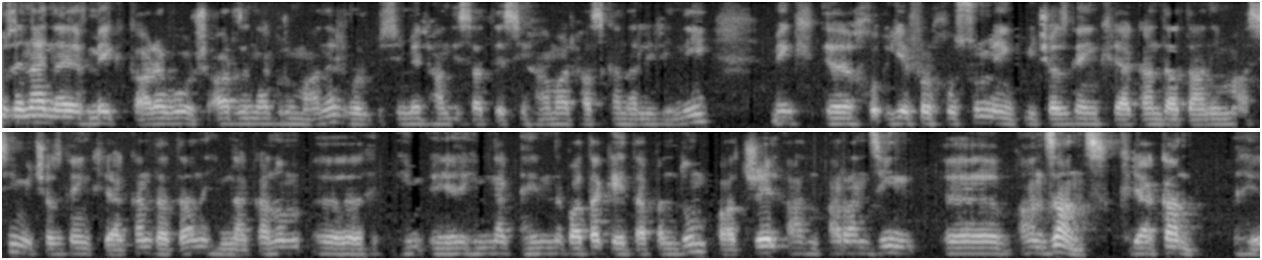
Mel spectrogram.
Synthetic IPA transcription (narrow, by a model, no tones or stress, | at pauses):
uzɛnɑjnɑjɛvmɛkːɑ̰ɾɛvɔɾɑ̰ɾd͡zɑnɑɡɾumɑnɛlvɔɾpɛsimɛɾɦɑnd̪isɑt̪ɛsiɦɑmɑɾhɑskɑnɑlilini | mɛŋkʰɔjɛɾpfɔɾχɔsumɛjiŋkʰmit͡ʃʰɑzɡɑjinkʰəɾjɑkɑnd̪ɑt̪ɑɾɑnimɑ̰sinmit͡ʃʰɑzɡɑjinkʰəɾjɑkɑnd̪ɑt̪ɑɾɑnəɦimnɑkɑnumhɦimɑnəpɑt̪ɑkəhɛt̪ɑpən̪d̪umpɑ̰t̪ʒɛlɑrɑnd͡zin | ɑnd͡zɑnt͡sʰkʰəɾjɑkɑn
